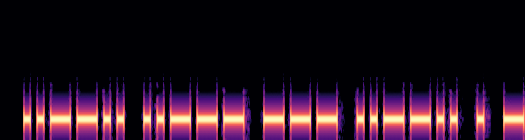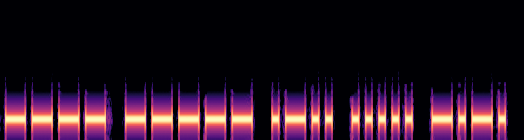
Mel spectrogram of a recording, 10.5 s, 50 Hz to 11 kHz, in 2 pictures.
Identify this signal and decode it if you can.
Morse code, heard as a keyed tone, about 18 wpm, 550 Hz. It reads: ?2O?E00L5C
